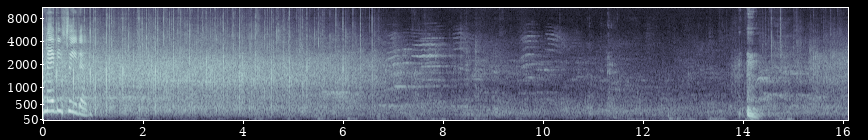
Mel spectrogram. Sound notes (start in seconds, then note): 4.2 cheers and applause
